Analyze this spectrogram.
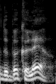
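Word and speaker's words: De Beukelaer: Christophe de Boeckeler, on prononce son nom comme il faut, belge, ouais.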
